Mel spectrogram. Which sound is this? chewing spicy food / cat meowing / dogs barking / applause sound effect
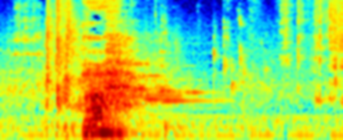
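chewing spicy food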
